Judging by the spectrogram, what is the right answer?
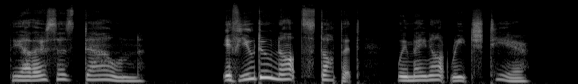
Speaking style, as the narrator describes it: Elaine murmured

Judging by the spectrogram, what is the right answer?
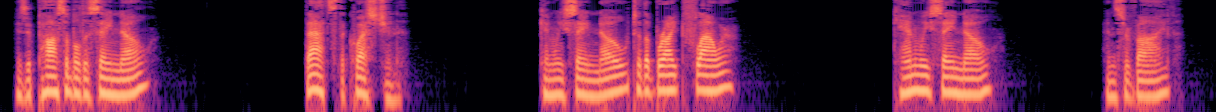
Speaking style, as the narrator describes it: In a dreamy voice, he said

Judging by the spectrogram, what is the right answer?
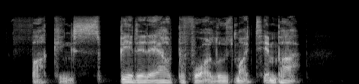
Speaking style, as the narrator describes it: I growled

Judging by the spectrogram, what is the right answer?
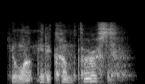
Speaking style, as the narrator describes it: Her voice was just a breath of sound as she panted

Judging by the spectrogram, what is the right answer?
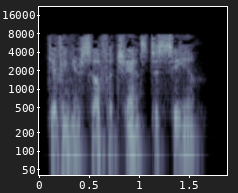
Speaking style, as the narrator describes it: it whispered

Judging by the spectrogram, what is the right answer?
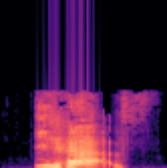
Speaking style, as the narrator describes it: Fudge shouted back

